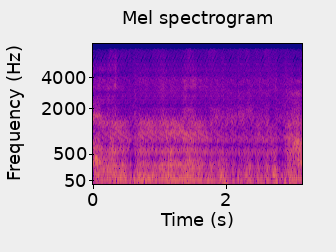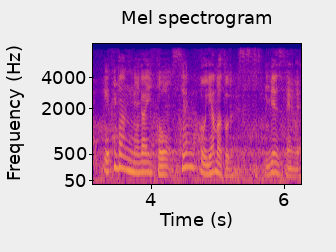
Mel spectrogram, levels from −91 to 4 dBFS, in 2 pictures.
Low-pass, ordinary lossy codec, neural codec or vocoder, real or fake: 7.2 kHz; none; codec, 16 kHz, 1 kbps, FunCodec, trained on Chinese and English, 50 frames a second; fake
